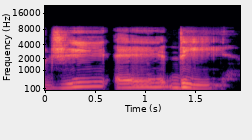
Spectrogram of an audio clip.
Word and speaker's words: Gad: for g a d g a d cannot properly be pronounced as ADD with a G g a d remember Airy the a carries a ah or ah so Gad can only properly be pronounced as odd with a G time with a G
